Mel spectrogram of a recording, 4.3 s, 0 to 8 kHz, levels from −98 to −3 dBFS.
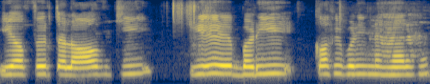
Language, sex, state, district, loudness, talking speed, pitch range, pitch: Hindi, female, Uttar Pradesh, Jyotiba Phule Nagar, -14 LUFS, 155 wpm, 240-260 Hz, 250 Hz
